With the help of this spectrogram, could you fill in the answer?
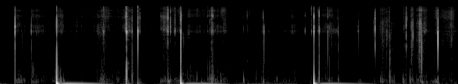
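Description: Long nails tap and scratch a small, hollow, white plastic earphone inline remote microphone held between the fingers. Irregular, sharp plastic clicks and brief scratchy rasps come through close and dry, with bright, hissy highs and a few deeper thumps from the strongest taps.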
